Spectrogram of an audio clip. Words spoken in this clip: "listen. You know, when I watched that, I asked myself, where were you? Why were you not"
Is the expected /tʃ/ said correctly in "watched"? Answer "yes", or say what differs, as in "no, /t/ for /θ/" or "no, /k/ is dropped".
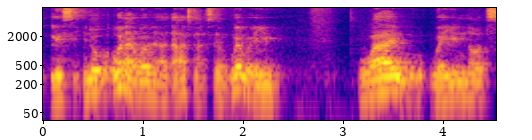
no, /tʃ/ is dropped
